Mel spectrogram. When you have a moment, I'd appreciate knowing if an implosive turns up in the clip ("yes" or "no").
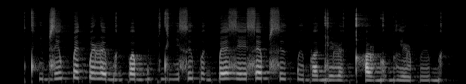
yes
